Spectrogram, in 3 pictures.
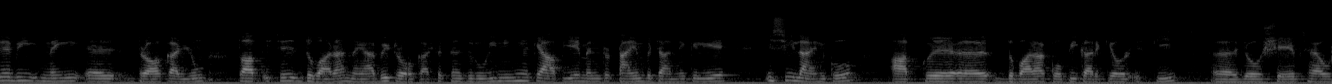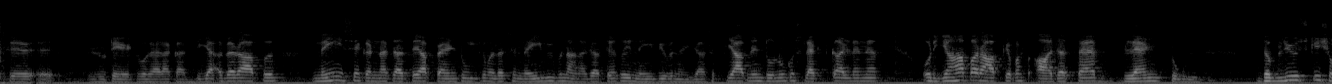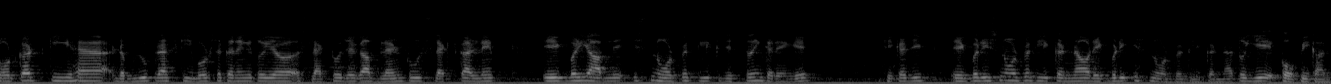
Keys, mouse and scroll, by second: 0.7-1.6 drag, 10.3-13.6 drag, 30.5 click, 33.3 click.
